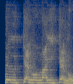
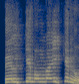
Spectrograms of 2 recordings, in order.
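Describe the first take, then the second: First: Both "কেন" with wide ae, "kæno", slow; both open ae. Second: Both "কেন" with tight e, "keno", slow and high; both close e. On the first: Teacher showing students the other faulty reading, both open ae. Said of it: "দুইটাতেই এ উচ্চারণ দিত". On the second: Teacher showing students a faulty reading, both close e. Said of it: "দুইটাতেই যদি এ উচ্চারণ হইতো". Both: Shown as a demonstration.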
